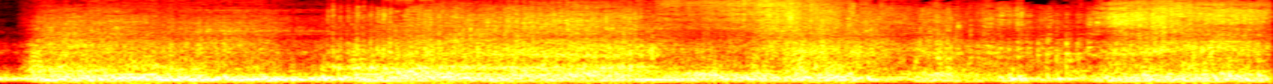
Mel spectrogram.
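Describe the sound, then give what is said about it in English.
A loud monstrous creature roar sound effect, deep and raspy, sustained for several seconds with a brief dip partway through before surging again. No talking. “Listen to this motherfucker roar.”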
